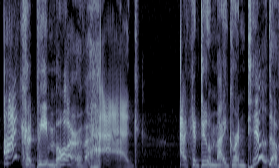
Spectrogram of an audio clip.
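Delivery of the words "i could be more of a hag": slow, hammed-up hag shout. Streamer answering chat with a mock hag yell. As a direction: crank up the witchy croak. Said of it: "You sound like a hag".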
